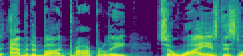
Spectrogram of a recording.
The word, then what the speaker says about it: Abbottabad: Abbottabad, which is the pr- correct correct pronunciation.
